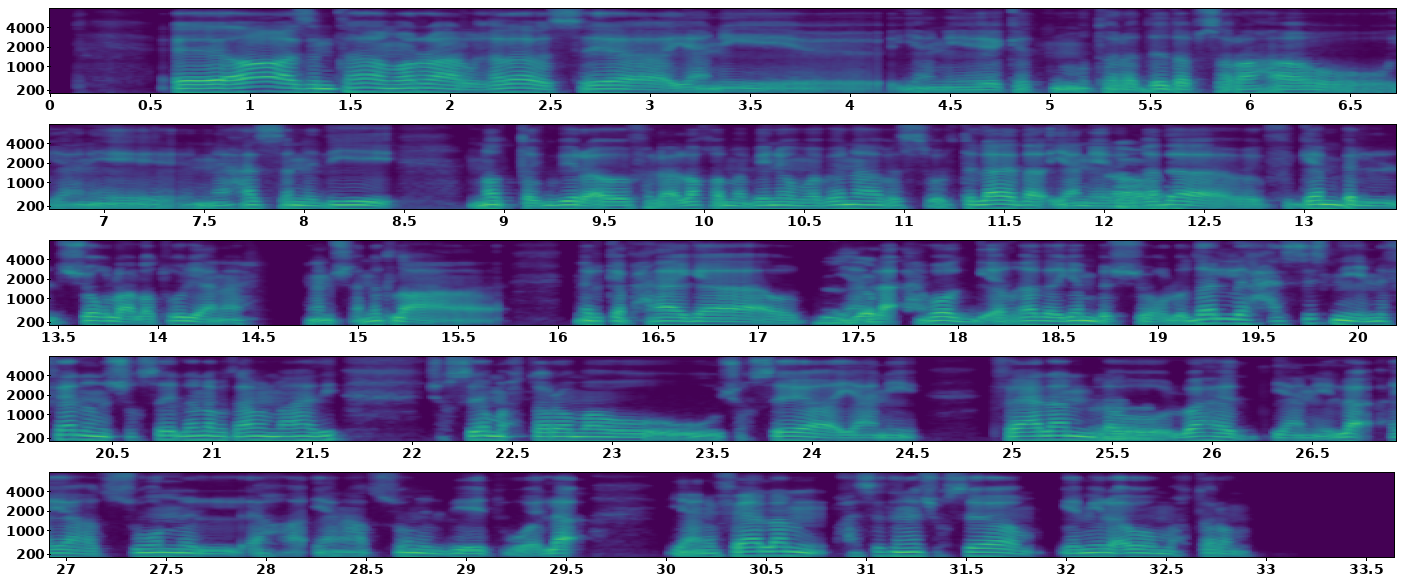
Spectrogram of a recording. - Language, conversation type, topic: Arabic, advice, إزاي أقدر أتغلب على ترددي إني أشارك مشاعري بجد مع شريكي العاطفي؟
- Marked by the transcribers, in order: none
